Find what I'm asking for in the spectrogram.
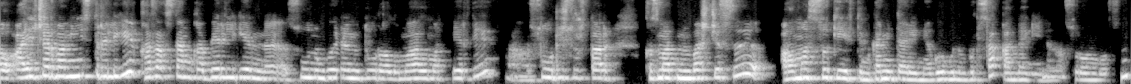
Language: Turkish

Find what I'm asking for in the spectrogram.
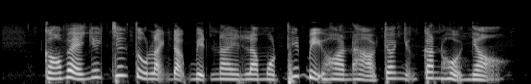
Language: Vietnamese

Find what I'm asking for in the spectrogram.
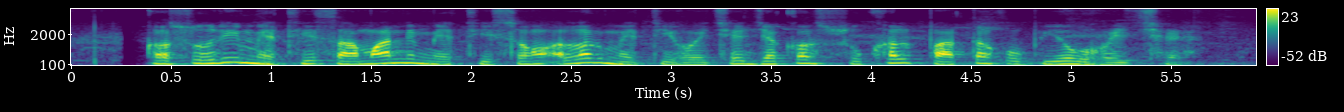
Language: Maithili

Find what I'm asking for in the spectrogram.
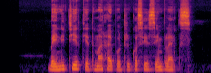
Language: Luo (Kenya and Tanzania)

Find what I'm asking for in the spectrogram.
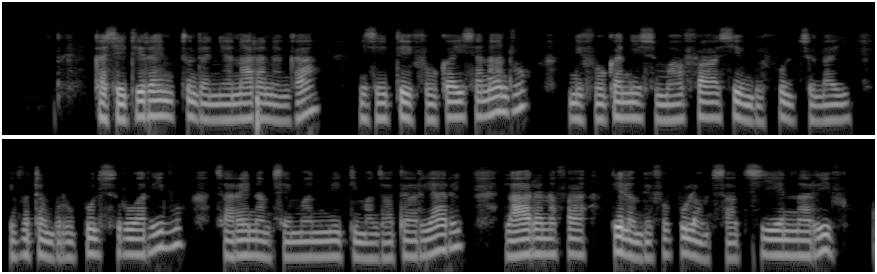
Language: Malagasy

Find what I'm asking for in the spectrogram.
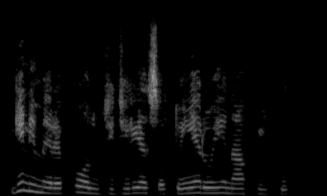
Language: Igbo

